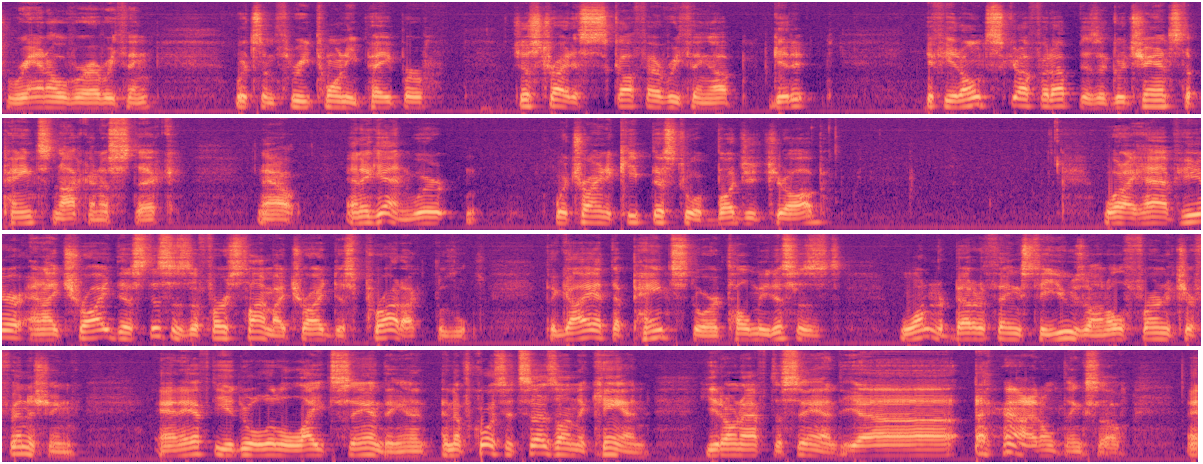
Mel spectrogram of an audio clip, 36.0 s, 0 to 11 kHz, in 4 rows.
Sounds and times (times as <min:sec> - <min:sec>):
Speech: 0:00.0 - 0:01.2, 0:01.8 - 0:06.2, 0:06.9 - 0:15.3, 0:17.2 - 0:35.9.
